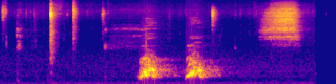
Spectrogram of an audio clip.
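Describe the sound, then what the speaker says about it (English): A guard dog gives two close, loud barks in quick succession, followed by a softer, higher yelp, with faint clicks and a quiet hum in between. "It's crazy because the one dog barks at anything"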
